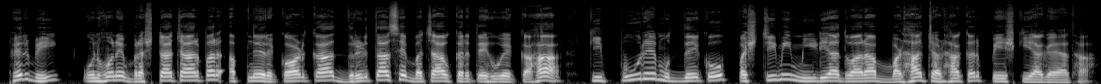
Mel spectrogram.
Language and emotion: Hindi, neutral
